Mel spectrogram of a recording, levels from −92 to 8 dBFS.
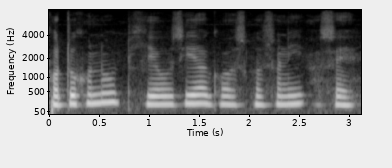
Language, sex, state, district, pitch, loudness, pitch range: Assamese, male, Assam, Sonitpur, 195 Hz, -17 LUFS, 190-210 Hz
